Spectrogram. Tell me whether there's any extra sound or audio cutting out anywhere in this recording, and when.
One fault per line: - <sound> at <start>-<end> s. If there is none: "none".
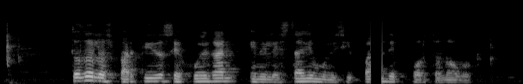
- dropout at 3.7-3.8 s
